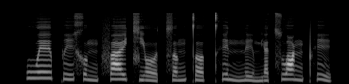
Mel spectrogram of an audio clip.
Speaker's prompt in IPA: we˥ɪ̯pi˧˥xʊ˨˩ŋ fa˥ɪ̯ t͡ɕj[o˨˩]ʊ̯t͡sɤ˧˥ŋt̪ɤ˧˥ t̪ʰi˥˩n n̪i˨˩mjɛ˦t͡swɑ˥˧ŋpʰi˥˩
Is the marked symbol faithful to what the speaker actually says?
yes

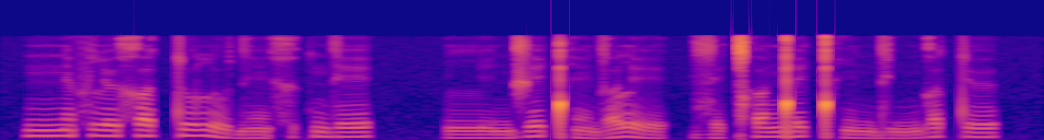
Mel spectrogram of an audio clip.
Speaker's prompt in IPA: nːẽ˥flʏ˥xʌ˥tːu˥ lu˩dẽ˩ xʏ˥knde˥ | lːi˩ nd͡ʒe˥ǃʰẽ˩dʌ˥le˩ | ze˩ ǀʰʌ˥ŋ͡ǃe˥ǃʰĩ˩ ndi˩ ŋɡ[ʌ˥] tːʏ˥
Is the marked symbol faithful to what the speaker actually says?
yes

